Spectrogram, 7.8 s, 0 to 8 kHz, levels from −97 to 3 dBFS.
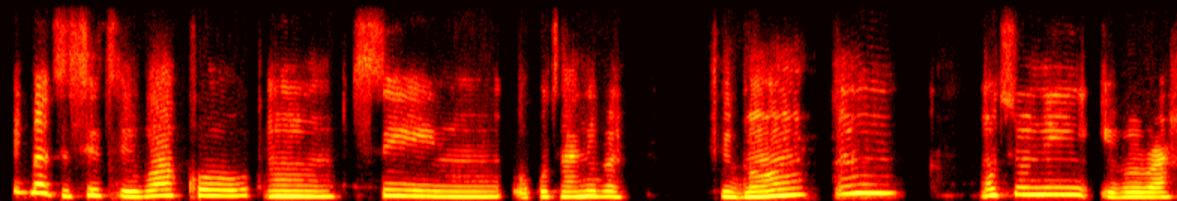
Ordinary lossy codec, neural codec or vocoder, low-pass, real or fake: Opus, 16 kbps; none; 7.2 kHz; real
